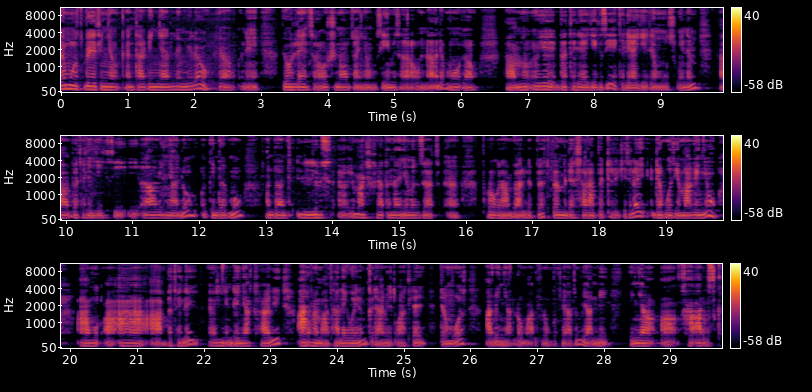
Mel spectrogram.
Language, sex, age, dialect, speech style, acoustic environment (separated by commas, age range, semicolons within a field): Amharic, male, 18-24, Ethiopia - Gojjam, happy, nature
